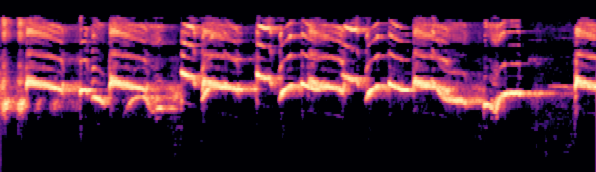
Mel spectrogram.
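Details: Chinese hwamei female calling to excite males into song: loud looping whistles, rising and falling, run together in short phrases with brief pauses.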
